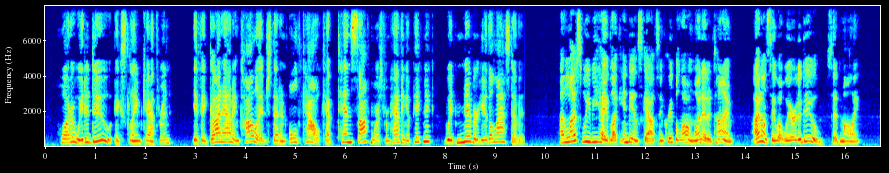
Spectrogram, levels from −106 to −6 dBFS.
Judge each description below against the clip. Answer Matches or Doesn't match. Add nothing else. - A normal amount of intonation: Doesn't match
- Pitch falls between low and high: Doesn't match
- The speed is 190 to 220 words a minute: Matches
